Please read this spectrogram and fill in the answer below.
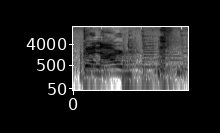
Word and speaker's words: Gruinard: Gruinard. I think I have to say it like a Scottish person would. Gruinard.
